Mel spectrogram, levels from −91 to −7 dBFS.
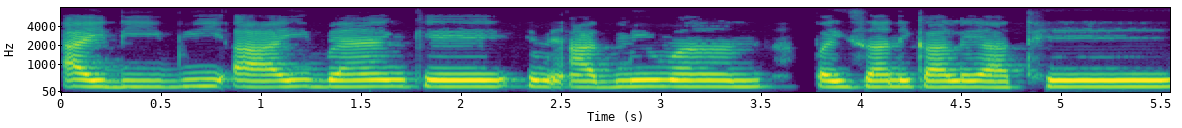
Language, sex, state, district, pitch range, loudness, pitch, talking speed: Chhattisgarhi, female, Chhattisgarh, Jashpur, 210-220 Hz, -14 LUFS, 215 Hz, 95 wpm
